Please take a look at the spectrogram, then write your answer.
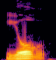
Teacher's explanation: غین کو موٹا لیکن ہلانا نہیں ہے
